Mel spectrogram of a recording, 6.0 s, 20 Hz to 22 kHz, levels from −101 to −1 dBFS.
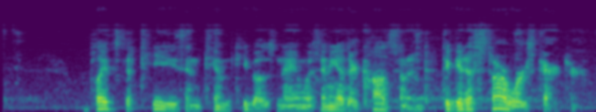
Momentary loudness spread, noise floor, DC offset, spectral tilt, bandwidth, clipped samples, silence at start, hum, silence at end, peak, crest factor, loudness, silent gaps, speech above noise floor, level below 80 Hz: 12 LU; -67 dBFS; under 0.1%; -9 dB/octave; 7.8 kHz; under 0.1%; 0.95 s; none; 0.2 s; -2 dBFS; 20 dB; -22 LUFS; none; 45 dB; -60 dBFS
